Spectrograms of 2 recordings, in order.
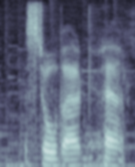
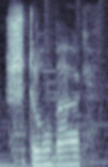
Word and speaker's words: Stuhlbarg: Yeah, and Michael Stuhlbarg, I'm going to butcher that name because it's German, Stuhlbarg, was great as Dimitri, like we said before.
